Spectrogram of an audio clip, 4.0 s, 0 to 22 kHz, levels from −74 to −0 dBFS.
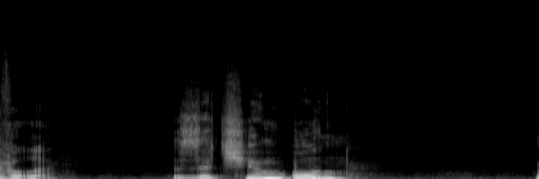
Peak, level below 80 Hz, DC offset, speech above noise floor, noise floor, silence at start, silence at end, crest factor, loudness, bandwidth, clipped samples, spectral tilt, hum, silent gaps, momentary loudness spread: -8 dBFS; -56 dBFS; under 0.1%; 40 dB; -60 dBFS; 0 s; 1.45 s; 16 dB; -21 LUFS; 9.6 kHz; under 0.1%; -7 dB/octave; none; none; 18 LU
